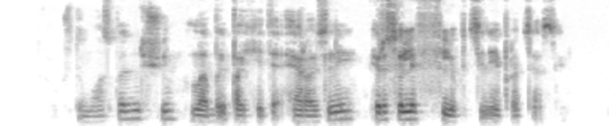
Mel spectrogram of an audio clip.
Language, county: Lithuanian, Kaunas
